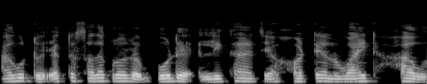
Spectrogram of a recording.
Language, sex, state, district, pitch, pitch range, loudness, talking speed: Bengali, male, West Bengal, Jhargram, 140 Hz, 135-150 Hz, -19 LUFS, 180 wpm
